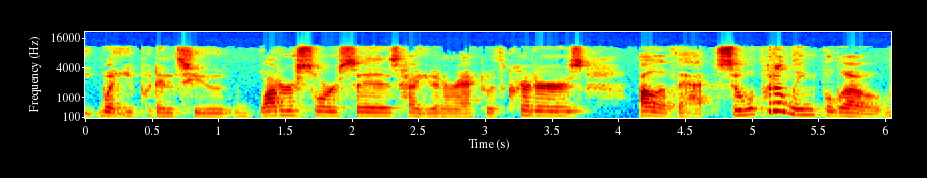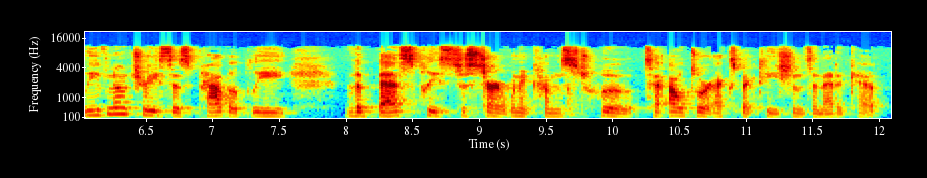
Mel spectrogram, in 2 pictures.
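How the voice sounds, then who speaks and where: A middle-aged woman, a bit hoarse from a cold, hosting an advice show in a chatty, self-deprecating way with small laughs and restarts. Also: on the low side, a bit bright. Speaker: advice column host. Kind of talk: casual advice talk to camera.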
